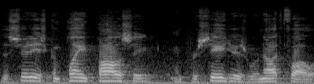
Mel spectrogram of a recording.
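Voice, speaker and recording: A man with an American accent at a moderate pace, in audible room echo. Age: 80s+. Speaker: resident speaking at public hearing. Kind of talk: public comment at city meeting. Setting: city planning commission meeting. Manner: formal.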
